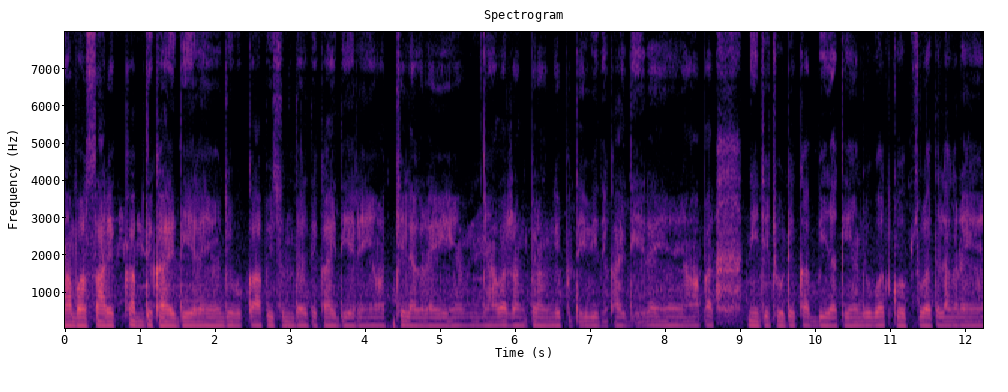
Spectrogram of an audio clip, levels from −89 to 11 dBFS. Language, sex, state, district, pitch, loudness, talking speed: Hindi, male, Chhattisgarh, Bilaspur, 110 Hz, -36 LUFS, 220 wpm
